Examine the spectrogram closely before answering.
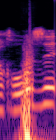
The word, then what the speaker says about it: Rose: The color of a rose is red. The word for rose is the same in German, but it's just pronounced differently. In German we pronounce it like Rose, and Rose is a female noun in German.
